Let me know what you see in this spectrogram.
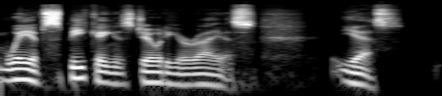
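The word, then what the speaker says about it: Jodi Arias: She is a Jodi Aries. or Eris, or however you say that one. Arias? I think it's Arias.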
